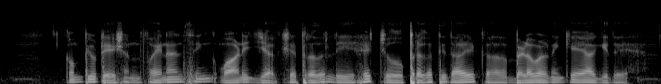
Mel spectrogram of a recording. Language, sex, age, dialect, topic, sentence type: Kannada, male, 51-55, Mysore Kannada, banking, statement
